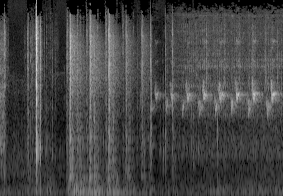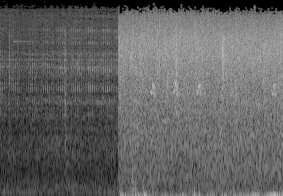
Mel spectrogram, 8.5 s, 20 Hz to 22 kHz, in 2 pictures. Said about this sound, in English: I am standing in a torrent of rain on May 6th, 2013.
